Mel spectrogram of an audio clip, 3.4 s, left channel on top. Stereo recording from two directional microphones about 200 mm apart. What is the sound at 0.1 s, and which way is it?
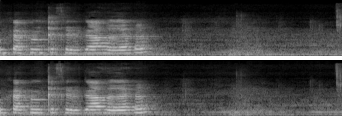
Speech, 10° right (ahead or behind).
